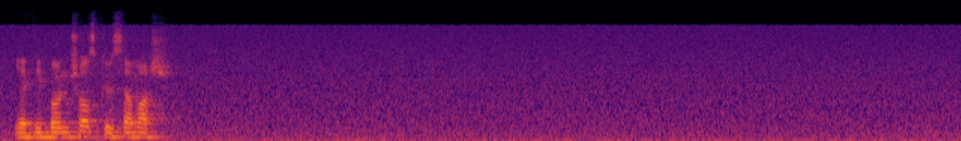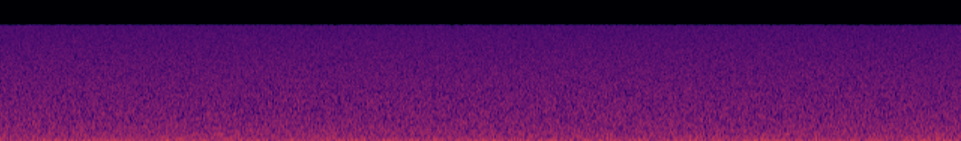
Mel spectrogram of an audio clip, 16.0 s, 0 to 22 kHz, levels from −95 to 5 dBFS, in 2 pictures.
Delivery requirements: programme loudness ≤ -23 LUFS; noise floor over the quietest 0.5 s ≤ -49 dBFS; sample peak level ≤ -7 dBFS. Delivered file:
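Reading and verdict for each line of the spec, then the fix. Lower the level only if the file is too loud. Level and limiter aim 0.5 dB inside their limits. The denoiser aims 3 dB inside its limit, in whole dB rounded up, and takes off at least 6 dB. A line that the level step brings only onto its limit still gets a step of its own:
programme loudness -38.5 LUFS: OK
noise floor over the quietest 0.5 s -47 dBFS: fail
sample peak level -12.0 dBFS: OK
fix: denoiser 6 dB, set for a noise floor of -47 dBFS

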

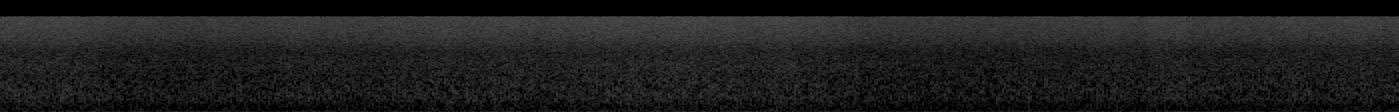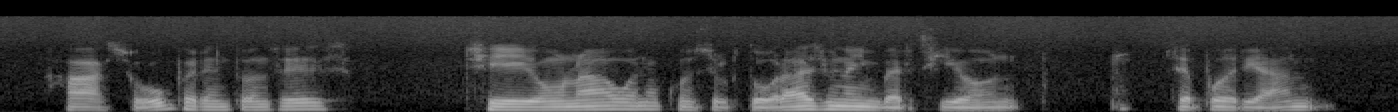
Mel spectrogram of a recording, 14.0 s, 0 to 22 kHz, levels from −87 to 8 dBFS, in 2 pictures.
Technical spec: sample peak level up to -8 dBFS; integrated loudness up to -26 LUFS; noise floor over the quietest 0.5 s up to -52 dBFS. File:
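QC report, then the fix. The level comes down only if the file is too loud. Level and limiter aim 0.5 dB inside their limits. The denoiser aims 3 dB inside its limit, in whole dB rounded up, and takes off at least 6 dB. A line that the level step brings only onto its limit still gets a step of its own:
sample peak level -9.0 dBFS: OK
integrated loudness -27.5 LUFS: OK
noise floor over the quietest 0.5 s -49 dBFS: fail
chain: denoiser 6 dB, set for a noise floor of -49 dBFS

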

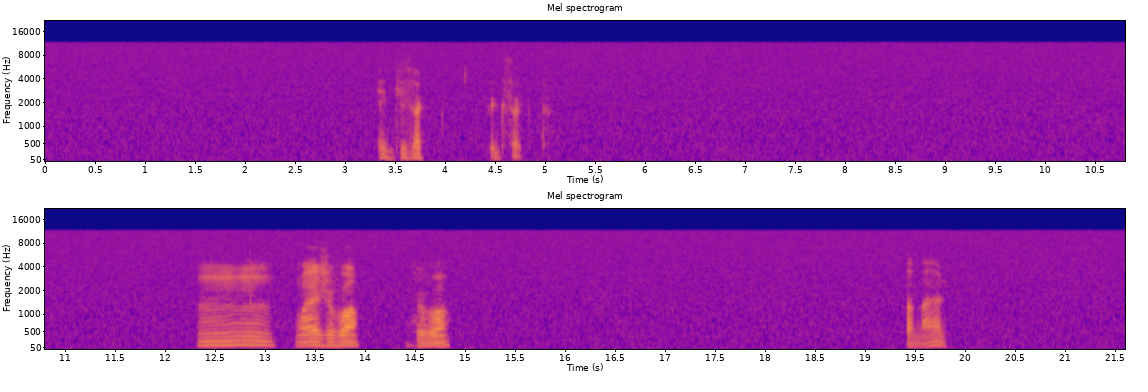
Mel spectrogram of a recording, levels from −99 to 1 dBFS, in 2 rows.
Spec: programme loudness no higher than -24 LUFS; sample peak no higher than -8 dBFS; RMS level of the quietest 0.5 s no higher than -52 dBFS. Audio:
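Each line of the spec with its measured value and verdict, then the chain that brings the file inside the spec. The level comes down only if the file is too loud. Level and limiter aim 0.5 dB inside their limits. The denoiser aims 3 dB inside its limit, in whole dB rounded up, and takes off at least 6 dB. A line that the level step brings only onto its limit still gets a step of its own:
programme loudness -36.0 LUFS: OK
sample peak -7.0 dBFS: fail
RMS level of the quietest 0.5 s -47 dBFS: fail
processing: denoiser 8 dB, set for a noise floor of -47 dBFS; limiter -8.5 dBFS

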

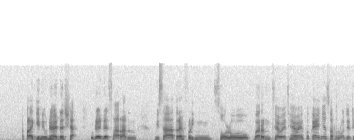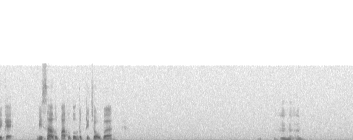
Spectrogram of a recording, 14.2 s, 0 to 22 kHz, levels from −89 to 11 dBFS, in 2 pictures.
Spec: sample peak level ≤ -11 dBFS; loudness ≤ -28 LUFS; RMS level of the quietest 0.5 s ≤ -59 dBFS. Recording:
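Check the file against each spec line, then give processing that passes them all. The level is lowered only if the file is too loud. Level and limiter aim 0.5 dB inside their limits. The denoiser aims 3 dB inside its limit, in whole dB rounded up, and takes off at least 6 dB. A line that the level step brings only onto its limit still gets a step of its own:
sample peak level -14.0 dBFS: OK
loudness -32.5 LUFS: OK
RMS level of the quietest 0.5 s -57 dBFS: fail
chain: denoiser 6 dB, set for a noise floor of -57 dBFS

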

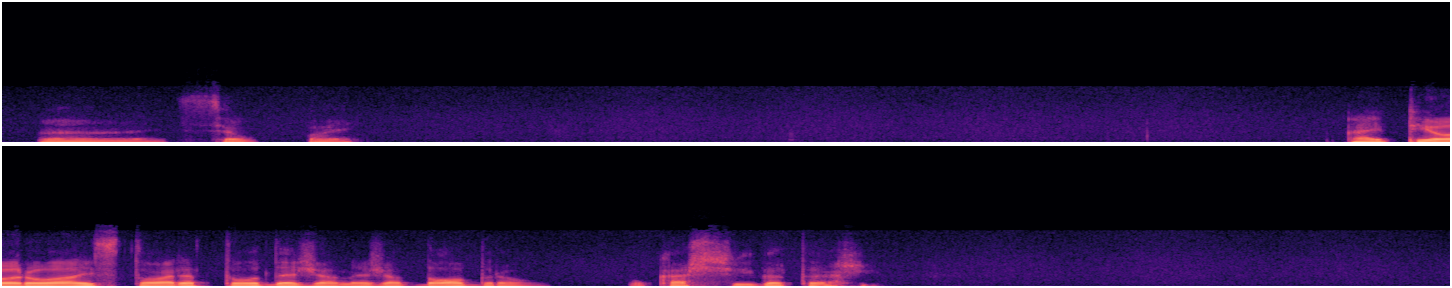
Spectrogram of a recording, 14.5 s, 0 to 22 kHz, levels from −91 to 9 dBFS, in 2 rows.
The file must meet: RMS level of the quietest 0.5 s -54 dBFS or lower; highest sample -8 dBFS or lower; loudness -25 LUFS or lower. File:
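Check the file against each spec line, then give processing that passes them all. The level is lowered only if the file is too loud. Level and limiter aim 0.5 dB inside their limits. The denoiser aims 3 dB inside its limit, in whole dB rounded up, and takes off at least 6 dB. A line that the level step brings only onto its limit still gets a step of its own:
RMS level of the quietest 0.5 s -63 dBFS: OK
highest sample -2.5 dBFS: fail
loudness -19.0 LUFS: fail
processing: gain -6.5 dB

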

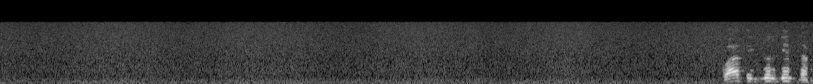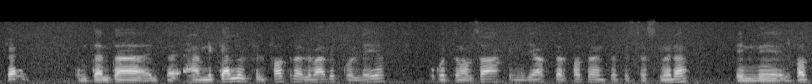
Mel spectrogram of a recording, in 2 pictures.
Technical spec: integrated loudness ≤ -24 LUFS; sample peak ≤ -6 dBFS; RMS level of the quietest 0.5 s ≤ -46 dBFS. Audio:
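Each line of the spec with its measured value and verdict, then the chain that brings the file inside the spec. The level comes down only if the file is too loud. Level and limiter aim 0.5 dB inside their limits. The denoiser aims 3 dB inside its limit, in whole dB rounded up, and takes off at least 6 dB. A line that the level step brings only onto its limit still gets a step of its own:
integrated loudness -19.0 LUFS: fail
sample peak -2.0 dBFS: fail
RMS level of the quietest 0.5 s -39 dBFS: fail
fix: denoiser 6 dB, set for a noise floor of -39 dBFS; gain -5.5 dB

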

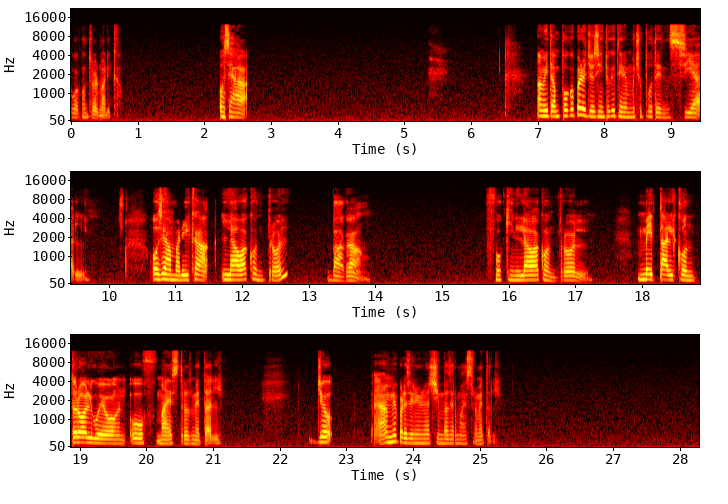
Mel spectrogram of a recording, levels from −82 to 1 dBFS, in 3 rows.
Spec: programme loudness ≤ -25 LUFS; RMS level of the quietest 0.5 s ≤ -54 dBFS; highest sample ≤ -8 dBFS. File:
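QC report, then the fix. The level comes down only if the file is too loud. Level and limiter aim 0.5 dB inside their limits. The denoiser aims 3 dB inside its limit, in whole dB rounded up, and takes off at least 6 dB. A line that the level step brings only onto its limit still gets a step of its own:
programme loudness -22.5 LUFS: fail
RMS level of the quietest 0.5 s -57 dBFS: OK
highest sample -6.0 dBFS: fail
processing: gain -3 dB

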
